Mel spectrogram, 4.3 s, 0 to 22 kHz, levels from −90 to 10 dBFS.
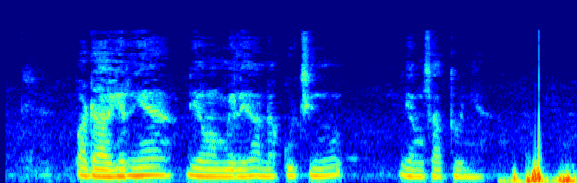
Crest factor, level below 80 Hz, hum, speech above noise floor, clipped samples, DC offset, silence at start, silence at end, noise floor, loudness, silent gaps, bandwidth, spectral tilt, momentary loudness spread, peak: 22 dB; -28 dBFS; none; 32 dB; under 0.1%; under 0.1%; 0.6 s; 0 s; -55 dBFS; -23 LUFS; none; 9.4 kHz; -9.5 dB/octave; 15 LU; 0 dBFS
